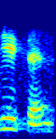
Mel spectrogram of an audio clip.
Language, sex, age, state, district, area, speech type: Hindi, female, 45-60, Uttar Pradesh, Azamgarh, rural, conversation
